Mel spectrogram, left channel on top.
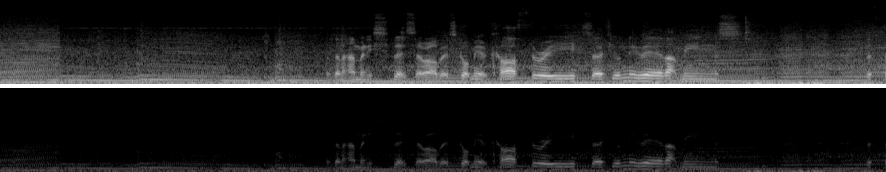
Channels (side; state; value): right; quieter; 25.6 dB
